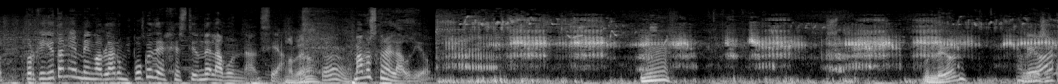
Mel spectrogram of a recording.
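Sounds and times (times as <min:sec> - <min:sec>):
speech: 0:00.0 - 0:04.5, 0:06.4 - 0:07.0, 0:09.3 - 0:10.5
tree frogs croaking in chorus: 0:04.4 - 0:10.5.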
